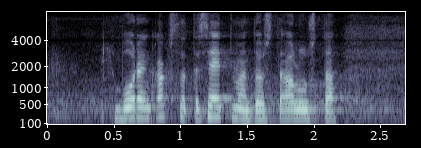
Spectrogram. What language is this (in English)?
Finnish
